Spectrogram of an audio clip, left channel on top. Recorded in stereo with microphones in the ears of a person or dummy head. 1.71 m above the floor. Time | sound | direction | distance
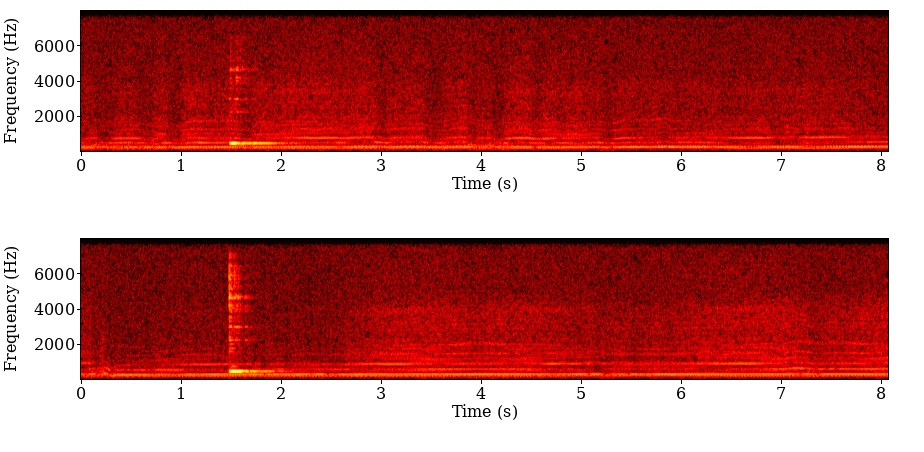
1.5 | a cowbell | 80° right | 7 m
